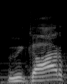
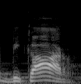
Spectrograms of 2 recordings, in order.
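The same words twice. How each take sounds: First: The word starts with a v sound. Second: The word starts with a b sound.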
